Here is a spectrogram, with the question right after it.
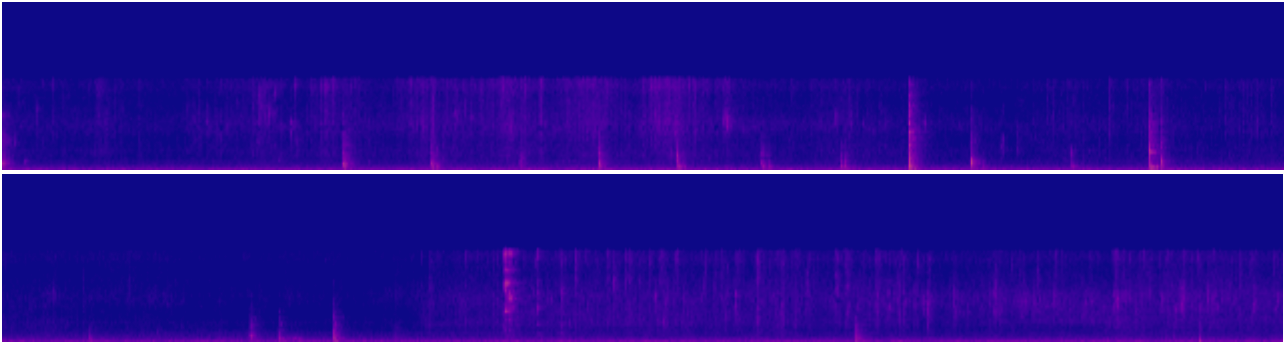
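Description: Fricassé dough fries in hot oil as oil is spooned over it, a continuous soft sizzle with frequent light pops and crackles scattered throughout, steady and close.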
